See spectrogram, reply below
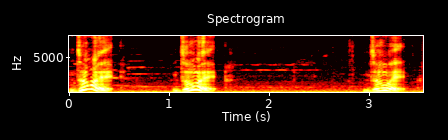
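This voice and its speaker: A woman's voice: on the high side, sing-song, slow, faint music behind. A woman passenger arguing inside a car in an insistent, repetitive, indignant way. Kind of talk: heated argument. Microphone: handheld phone.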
